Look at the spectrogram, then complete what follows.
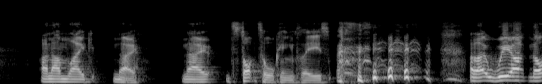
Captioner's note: laughs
